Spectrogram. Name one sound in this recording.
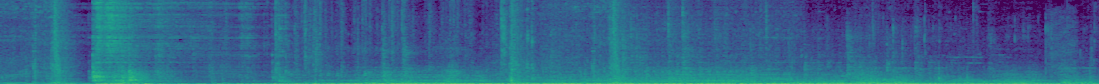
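Steam hisses and rumbles loudly.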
